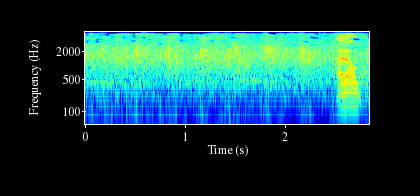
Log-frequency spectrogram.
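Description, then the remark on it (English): Sustained applause from a large crowd, a steady dense clatter of many hands clapping, with a brief voice rising near the end. “I thank you for the applause.”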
